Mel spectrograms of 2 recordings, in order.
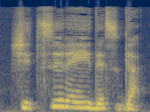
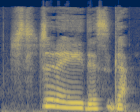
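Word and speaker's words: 失礼ですが: Or, shitsurei desu ga. So the ga syllable can also be pronounced as nga. So whether you pronounce it as ga or nga is just a personal preference.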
